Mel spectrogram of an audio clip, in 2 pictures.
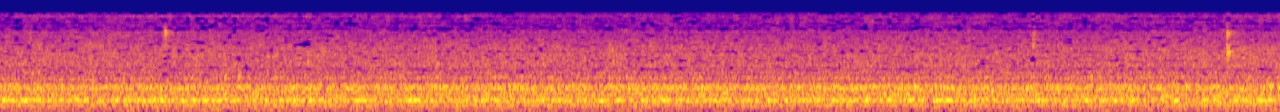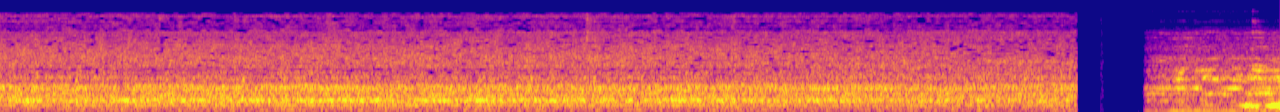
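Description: Oil sizzles steadily as food fries.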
